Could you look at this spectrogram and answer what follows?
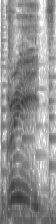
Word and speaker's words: grade: cortando o terreno, deixando o mesmo nivelado no grade. Legal, legal. Eu vou começar falando sobre essa palavra grade, tá, pessoal?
